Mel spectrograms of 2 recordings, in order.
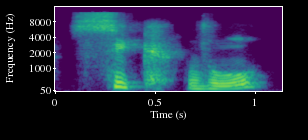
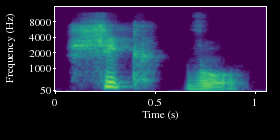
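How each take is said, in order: First: The word is said with a plain s sound. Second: The word is said with an sh sound. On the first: "will replace sh with sa" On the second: "has a sh sound in it"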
